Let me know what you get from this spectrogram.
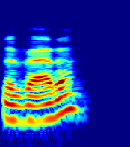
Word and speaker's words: Nevada: Nevada, and it's pronounced Nevada. – Nevada. – It's not pronounced Nevada.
